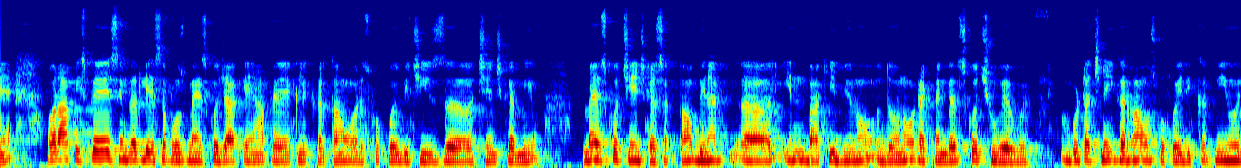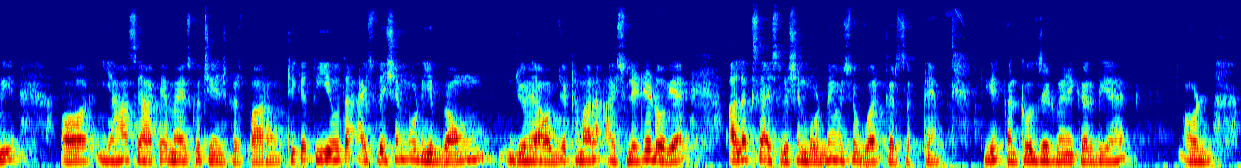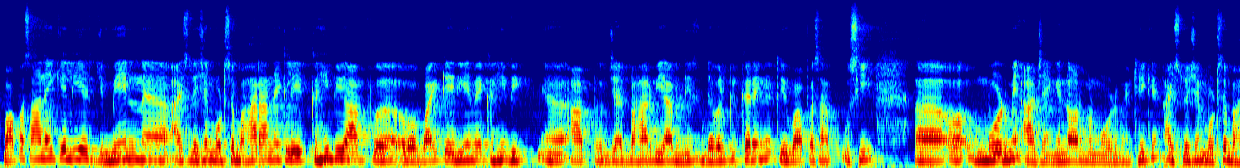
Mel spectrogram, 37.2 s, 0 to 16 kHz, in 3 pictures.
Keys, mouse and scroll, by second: 0.9-7.5 drag, 13.5-14.7 drag, 20.1 click, 20.4 ctrl+z, 31.5 ctrl+z, 33.8 click.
